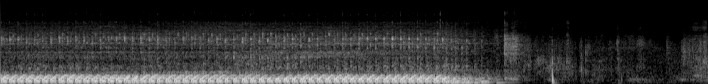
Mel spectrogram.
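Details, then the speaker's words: Jocker bobber two-cylinder motorcycle with Cobra exhaust on initial cold start: lumpy, uneven thumping about four beats a second; front cylinder suspected lean, its exhaust port cool while the rear got hot, firing once warmed up. "On initial start, I'm pretty sure the front cylinder was not getting enough fuel. The front exhaust port was pretty cool while the rear one was getting quite hot pretty quickly."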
